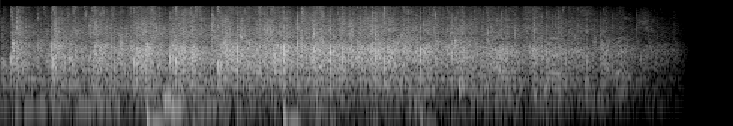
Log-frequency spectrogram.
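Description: Audience applauding, many hands clapping together; it thins out toward the end and cuts off abruptly.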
